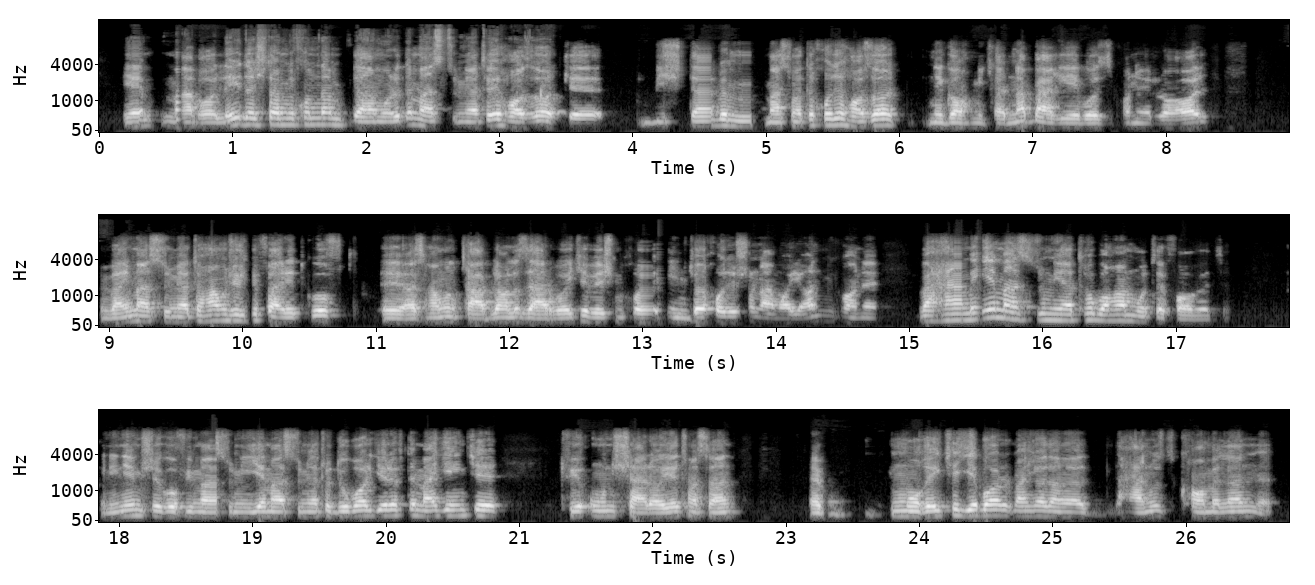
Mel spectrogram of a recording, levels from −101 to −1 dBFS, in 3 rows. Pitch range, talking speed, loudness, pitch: 120-165 Hz, 160 wpm, -19 LUFS, 135 Hz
